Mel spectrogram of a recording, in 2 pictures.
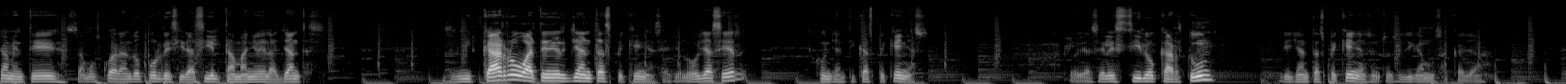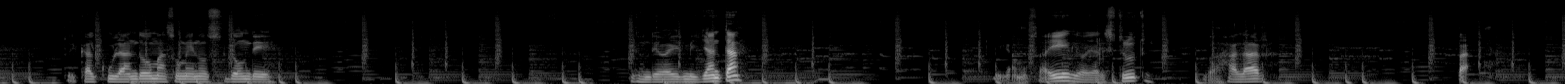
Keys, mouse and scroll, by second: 2.0 shift+middle click, 3.2-4.7 drag, 5.9 s, 9.2 click, 10.0 click, 14.5 click, 16.4-17.0 middle drag, 17.0-18.3 scroll down 3, 18.3 KP_1, 19.5-20.9 drag, 21.5 KP_3, 22.3-23.2 scroll up 3, 25.2 middle click, 26.5 e, 29.9 click, 30.5-31.3 middle drag.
